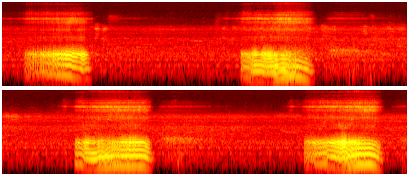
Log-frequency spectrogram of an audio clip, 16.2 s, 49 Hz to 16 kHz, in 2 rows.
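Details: Snoring person: four loud, rattling snores at about 13 a minute, each on an in-breath with quiet gaps between.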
